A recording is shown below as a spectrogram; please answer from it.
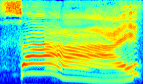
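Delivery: tiny, thin, small voice. Narrating a story, an unknown animal suddenly speaks up, thin little voice. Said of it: "zegt opeens een dun stemmetje".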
